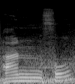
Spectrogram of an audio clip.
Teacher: हमज़ा नून ज़बर अन, फ़ा पेश फो, नून साकिन को गुन्ना करेंगे।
